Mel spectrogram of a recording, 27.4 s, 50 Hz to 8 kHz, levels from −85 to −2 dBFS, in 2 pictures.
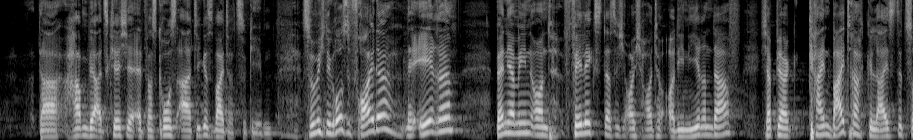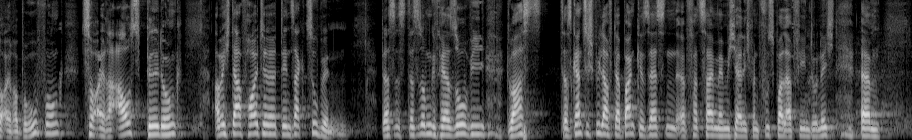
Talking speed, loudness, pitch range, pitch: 155 wpm, -24 LUFS, 150-190 Hz, 165 Hz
